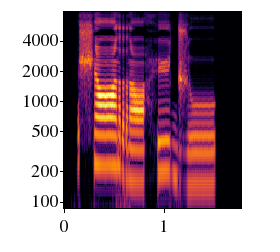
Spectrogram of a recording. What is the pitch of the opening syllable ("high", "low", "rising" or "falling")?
high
